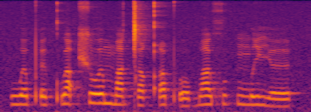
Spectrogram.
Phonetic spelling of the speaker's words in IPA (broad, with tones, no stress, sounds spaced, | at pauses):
w ə˧ pʼ ɘ˧ kʷʼ a˥ ʔ ʃ o˥ ə̯ m a˧ ǀ ə˩ qʼ ə˧ pʼ o˩ b a˥ xʷ ɘ˥ kʷ ŋʷ i˧ j ɘ˩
